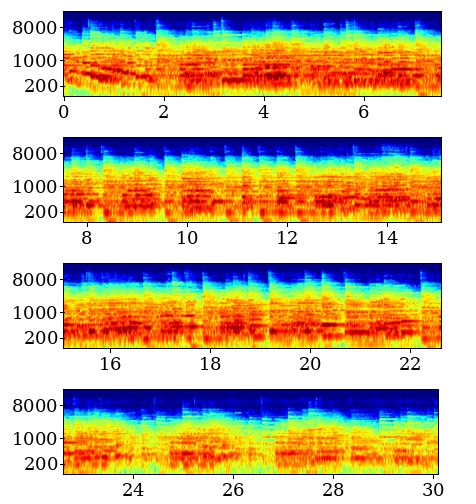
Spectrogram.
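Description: Solo grand piano playing a classical piece with many closely packed notes, growing somewhat softer over the last several seconds.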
